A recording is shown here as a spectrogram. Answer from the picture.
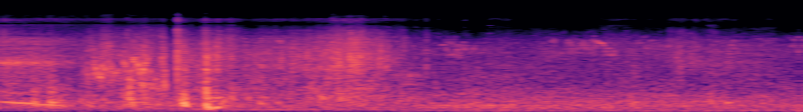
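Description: A fishing magnet cast out on its rope, splashing into the river about a second and a half in.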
